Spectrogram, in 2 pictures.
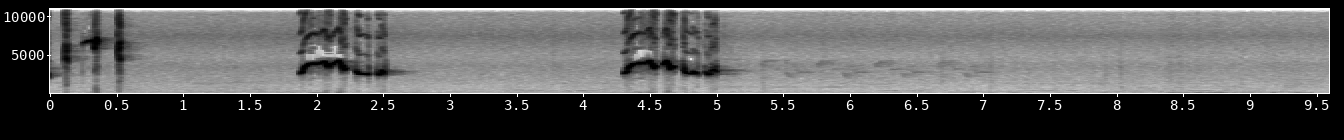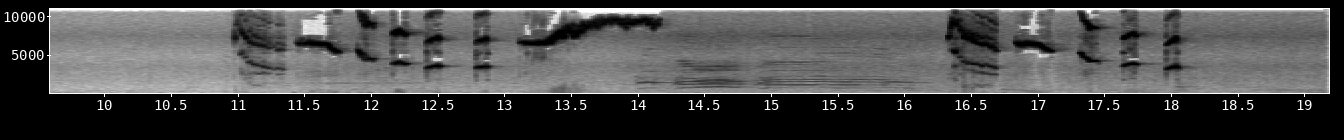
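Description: An orange-headed thrush sings in short bursts of whistled phrases.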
